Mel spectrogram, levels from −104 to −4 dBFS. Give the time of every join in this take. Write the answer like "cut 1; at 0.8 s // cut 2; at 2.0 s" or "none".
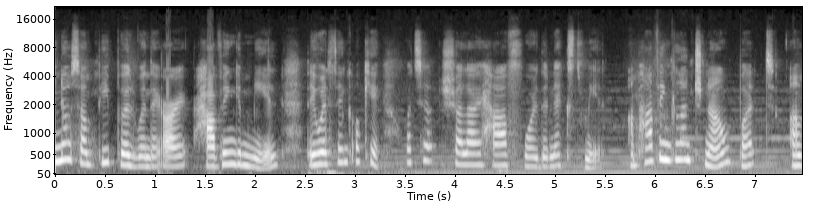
none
